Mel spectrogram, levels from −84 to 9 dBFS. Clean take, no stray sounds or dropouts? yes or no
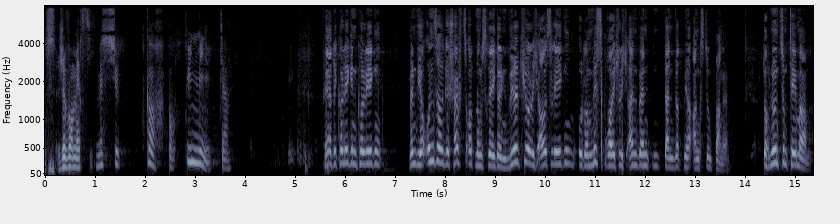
yes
